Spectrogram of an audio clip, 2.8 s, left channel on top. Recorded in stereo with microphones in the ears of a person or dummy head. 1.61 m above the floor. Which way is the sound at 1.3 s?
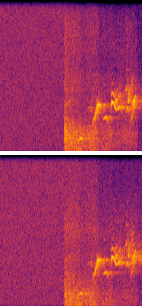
45° left (ahead or behind).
